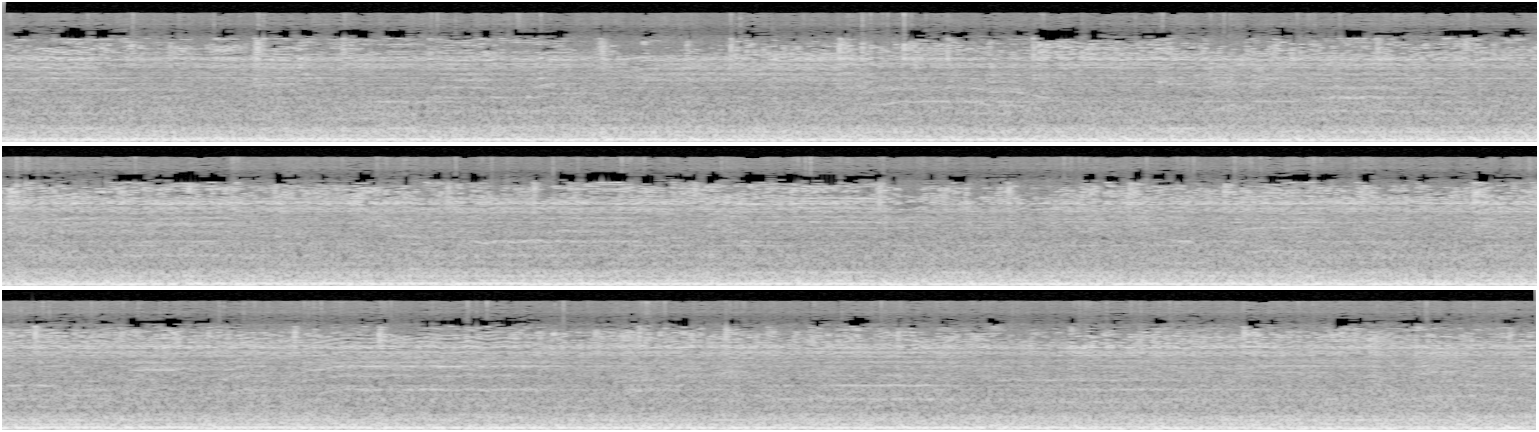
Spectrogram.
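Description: Steady low rumble of a car's road and engine noise inside the cabin at highway speed, with music playing over it throughout.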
